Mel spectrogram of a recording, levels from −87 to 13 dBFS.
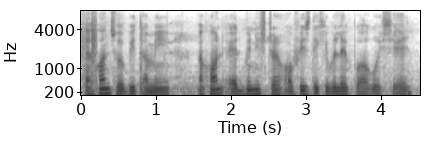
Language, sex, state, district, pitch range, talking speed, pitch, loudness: Assamese, male, Assam, Kamrup Metropolitan, 110-140 Hz, 120 wpm, 120 Hz, -18 LUFS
